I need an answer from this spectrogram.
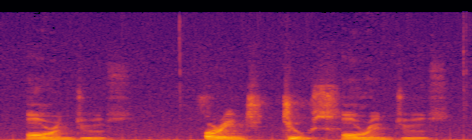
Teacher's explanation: you cannot apply non audible release for orange and remember that affricates keep their fricative release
